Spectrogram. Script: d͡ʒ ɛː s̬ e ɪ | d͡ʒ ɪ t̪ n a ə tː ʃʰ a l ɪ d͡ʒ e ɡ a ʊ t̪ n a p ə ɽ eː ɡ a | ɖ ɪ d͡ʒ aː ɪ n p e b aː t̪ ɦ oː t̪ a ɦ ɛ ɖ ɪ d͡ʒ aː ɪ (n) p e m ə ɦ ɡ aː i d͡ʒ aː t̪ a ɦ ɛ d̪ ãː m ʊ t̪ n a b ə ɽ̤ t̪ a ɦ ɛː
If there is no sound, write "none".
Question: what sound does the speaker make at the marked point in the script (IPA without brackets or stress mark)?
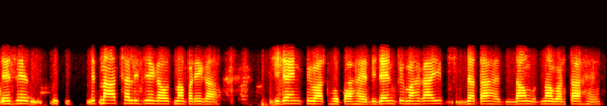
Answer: n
